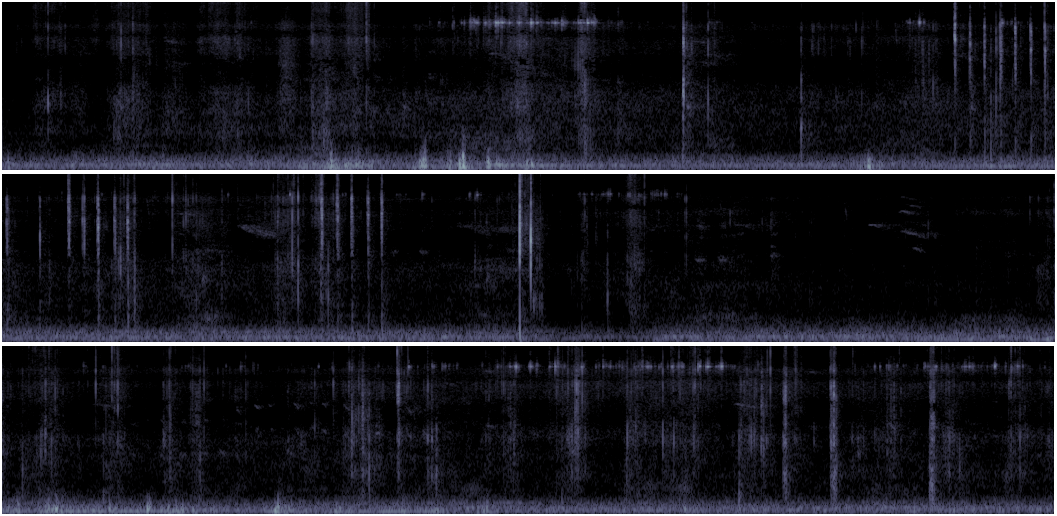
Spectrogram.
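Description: Scattered light ticks and rustles over a low rumble, with one sharp double click, much louder than the rest, about sixteen seconds in: a pet-training clicker pressed and released.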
